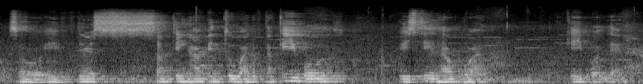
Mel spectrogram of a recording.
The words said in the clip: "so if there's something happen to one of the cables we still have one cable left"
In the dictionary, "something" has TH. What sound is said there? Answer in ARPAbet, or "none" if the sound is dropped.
T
